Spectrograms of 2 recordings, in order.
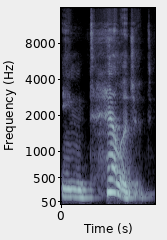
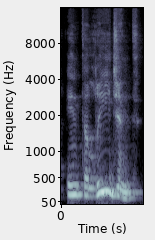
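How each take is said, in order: First: The stress is on the second syllable. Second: The stress is on the third syllable. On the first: "the stress falls on te" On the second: "I don't stress this. I stress the next one. It's li"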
